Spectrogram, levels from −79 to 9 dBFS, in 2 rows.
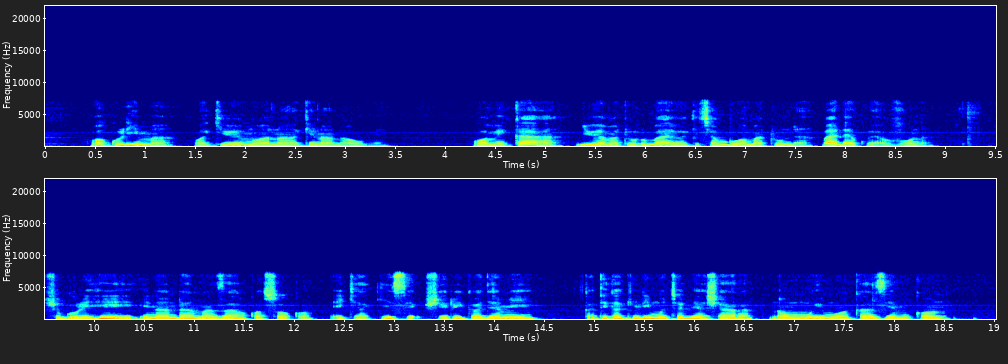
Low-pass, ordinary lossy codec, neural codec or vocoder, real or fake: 7.2 kHz; Opus, 64 kbps; none; real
